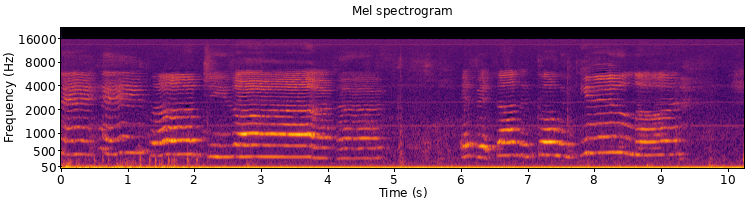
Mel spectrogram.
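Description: A young child singing a praise song alone, unaccompanied, holding one long steady note a few seconds in.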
